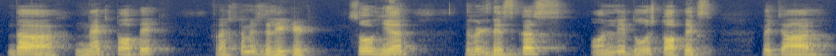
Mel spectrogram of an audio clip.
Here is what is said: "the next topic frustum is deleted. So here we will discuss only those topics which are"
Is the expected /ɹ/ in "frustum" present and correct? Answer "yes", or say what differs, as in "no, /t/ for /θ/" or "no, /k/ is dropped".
yes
